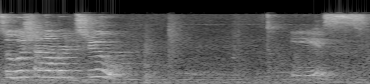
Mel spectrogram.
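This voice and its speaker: Speaking very slowly with a Brazilian accent, a woman is heard through noticeable background noise and audible room echo. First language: Portuguese. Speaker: nutrition or health coach. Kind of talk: health talk to an audience.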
